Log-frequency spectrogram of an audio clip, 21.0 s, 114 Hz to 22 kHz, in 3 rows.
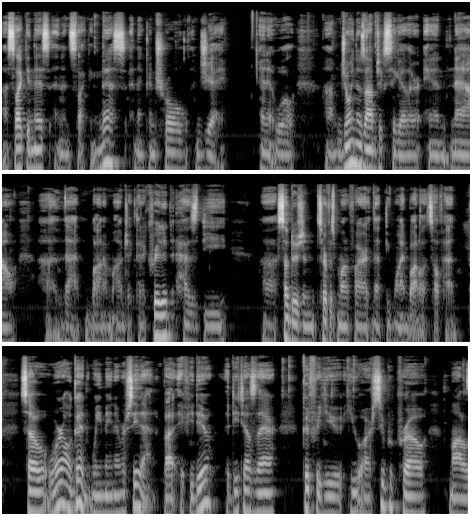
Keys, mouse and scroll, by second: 1.3 shift+click, 2.9 ctrl+j, 3.7 middle click, 4.0-5.5 scroll down 7, 4.5 alt+a, 4.8 shift+middle click, 5.5 click, 5.9 middle click, 6.8 shift+middle click, 7.4 middle click, 7.8-8.5 scroll up 5, 9.4 middle click, 12.5 middle click, 13.5 shift+middle click, 13.7-14.7 scroll down 4, 14.0 middle click, 15.8-16.1 scroll up 2, 16.5 middle click, 17.9-18.2 scroll up 2, 18.2 click, 18.6 middle click, 18.9 scroll down 1, 19.2 click, 19.5 middle click, 20.0 Tab, 20.3 middle click, 20.8 alt+z, 20.8 alt+scroll down 1.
